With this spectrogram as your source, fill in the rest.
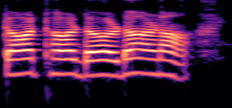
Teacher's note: आपकी जो टंग है, जो जीभ है, वह आपके तालू के ऊपरी आगे वाले भाग को स्पर्श कर रही है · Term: मूर्धन्य व्यंजन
